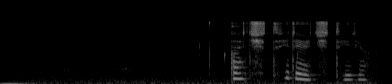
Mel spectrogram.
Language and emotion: Russian, neutral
